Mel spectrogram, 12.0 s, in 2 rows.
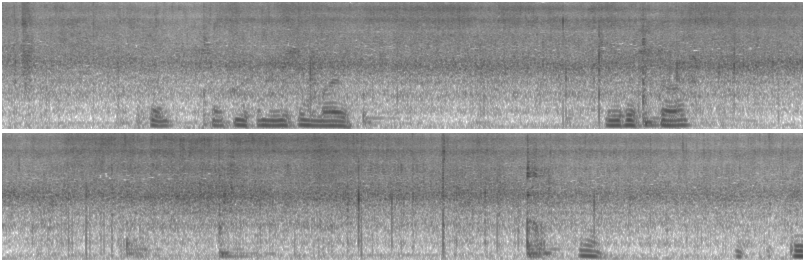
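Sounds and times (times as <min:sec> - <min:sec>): meat and onion sizzling in wok: 0:00.0 - 0:12.0
metal spoon scraping wok: 0:00.9 - 0:08.7, 0:09.4 - 0:10.3.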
